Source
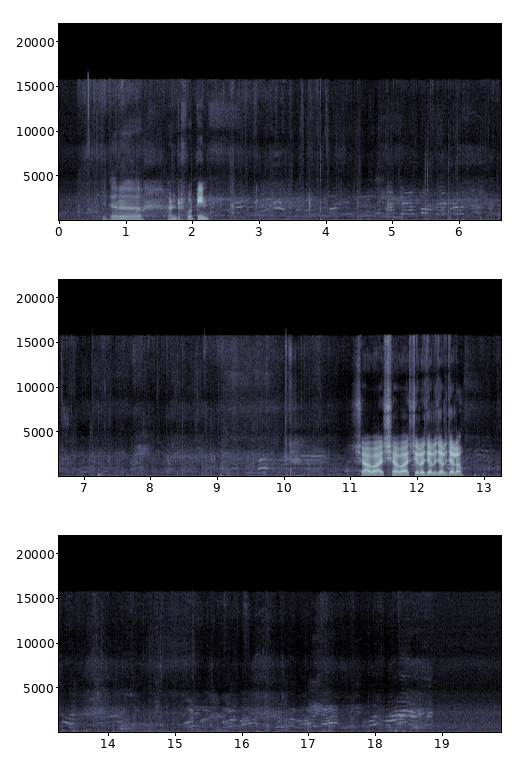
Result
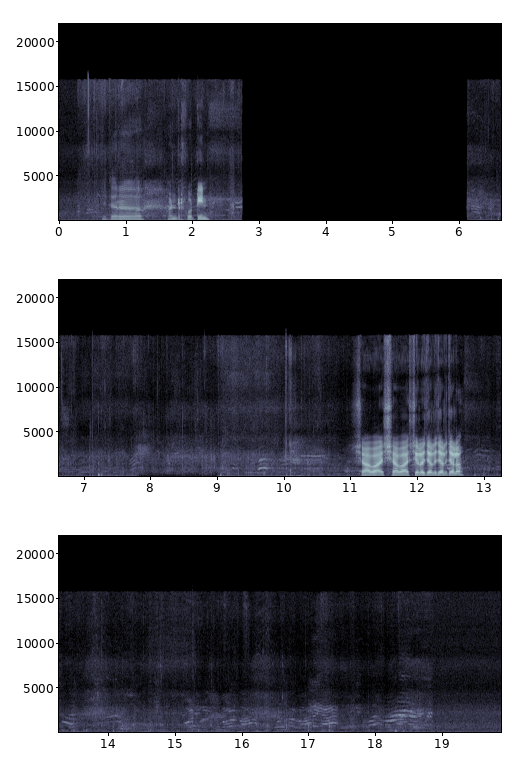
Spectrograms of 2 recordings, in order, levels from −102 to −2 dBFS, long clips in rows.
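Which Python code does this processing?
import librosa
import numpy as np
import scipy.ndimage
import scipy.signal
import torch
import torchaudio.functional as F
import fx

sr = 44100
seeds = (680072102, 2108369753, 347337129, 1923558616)

y = fx.weighting(x, sr, curve='A', at=(7.81, 9.0))
y = fx.edit(y, sr, fx.silence(start_s=2.74, length_s=3.37), tone=tone)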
